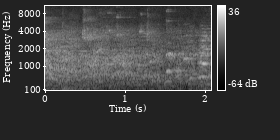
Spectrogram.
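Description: Basketball game sounds in a school gym: faint crowd and player voices with the ball and sneakers on the hardwood court, and a soft knock about one and a half seconds in.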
